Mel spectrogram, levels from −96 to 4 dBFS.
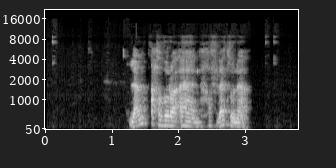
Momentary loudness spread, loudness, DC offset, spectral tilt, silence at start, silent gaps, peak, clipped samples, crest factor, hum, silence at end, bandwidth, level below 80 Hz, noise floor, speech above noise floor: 22 LU; -16 LUFS; under 0.1%; -4.5 dB/octave; 0.1 s; none; -2 dBFS; under 0.1%; 18 dB; none; 0.75 s; 9.6 kHz; -60 dBFS; -63 dBFS; 47 dB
